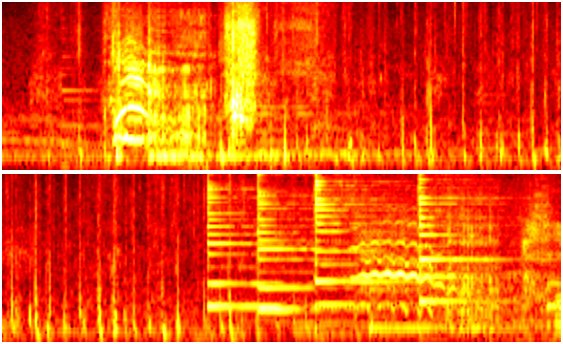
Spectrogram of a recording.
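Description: A horse whinnies once about a second in, then its hooves beat quickly on grassy ground as it gallops away, over background music.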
